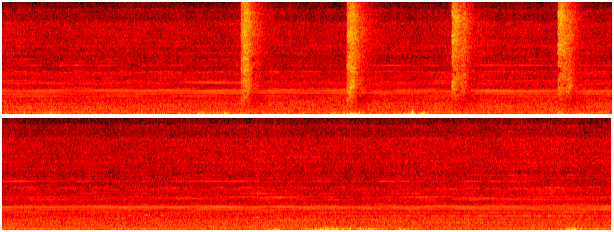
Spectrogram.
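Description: Steady hum of a standing train's equipment with a thin high whine, broken by four short hisses of air about a second apart.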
